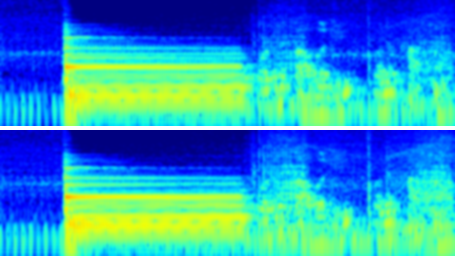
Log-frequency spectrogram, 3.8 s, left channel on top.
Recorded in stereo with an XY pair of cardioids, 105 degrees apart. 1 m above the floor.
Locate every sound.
0.5 s a piano: 5° right, 1.2 m
2.1 s a man speaking: 5° right, 1.3 m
